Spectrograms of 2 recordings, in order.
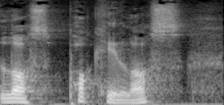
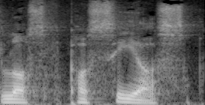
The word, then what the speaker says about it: Los Pocillos: and the double L becomes a Y. So it looks like Los Poquilos, but it's actually pronounced Los Pocillos.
